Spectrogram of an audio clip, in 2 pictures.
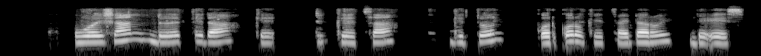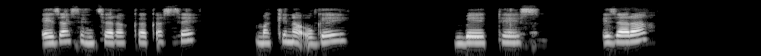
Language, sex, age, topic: Gamo, female, 25-35, government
